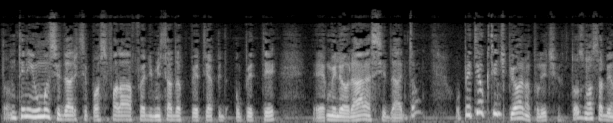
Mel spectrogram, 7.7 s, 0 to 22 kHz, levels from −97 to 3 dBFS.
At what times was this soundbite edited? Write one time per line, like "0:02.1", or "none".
0:04.1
